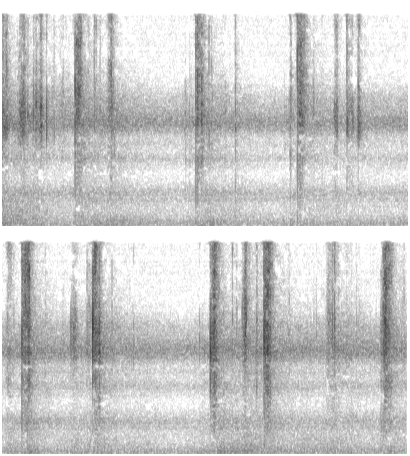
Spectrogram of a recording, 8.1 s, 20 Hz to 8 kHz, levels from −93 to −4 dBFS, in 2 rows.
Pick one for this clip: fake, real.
fake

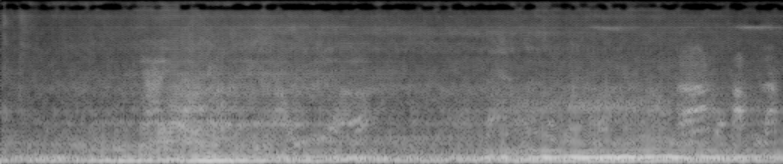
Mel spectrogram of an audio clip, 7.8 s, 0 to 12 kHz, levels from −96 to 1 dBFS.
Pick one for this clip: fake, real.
fake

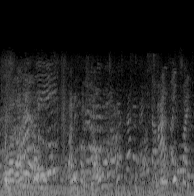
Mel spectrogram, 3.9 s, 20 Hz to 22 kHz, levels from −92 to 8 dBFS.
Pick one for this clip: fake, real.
fake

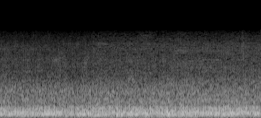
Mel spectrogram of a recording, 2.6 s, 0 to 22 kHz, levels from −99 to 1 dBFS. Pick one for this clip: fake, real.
fake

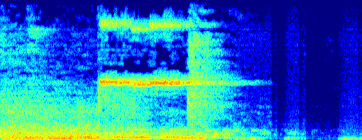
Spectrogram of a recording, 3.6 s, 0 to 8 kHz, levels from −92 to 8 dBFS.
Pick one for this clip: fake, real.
fake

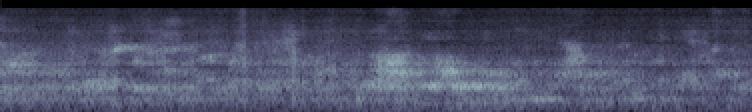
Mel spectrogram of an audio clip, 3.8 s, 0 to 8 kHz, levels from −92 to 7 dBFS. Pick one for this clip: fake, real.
fake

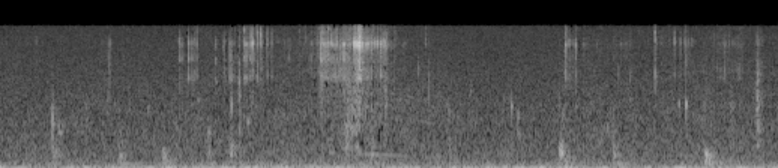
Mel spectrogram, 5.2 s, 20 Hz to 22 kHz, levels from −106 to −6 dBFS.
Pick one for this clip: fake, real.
real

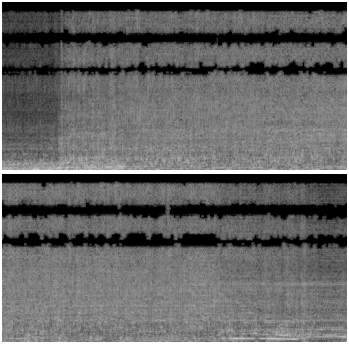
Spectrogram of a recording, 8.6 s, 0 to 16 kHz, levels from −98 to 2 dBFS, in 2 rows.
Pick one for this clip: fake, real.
fake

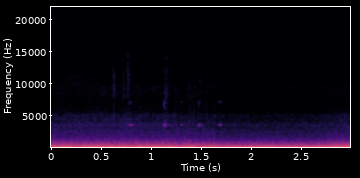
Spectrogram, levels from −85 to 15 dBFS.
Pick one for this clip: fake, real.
real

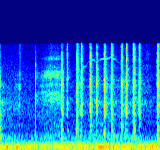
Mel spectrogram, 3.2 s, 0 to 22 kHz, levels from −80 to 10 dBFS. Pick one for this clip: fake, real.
real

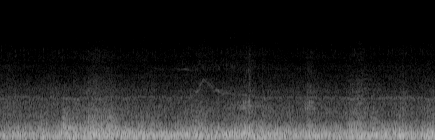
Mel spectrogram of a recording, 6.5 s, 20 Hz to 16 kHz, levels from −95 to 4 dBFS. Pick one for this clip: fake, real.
real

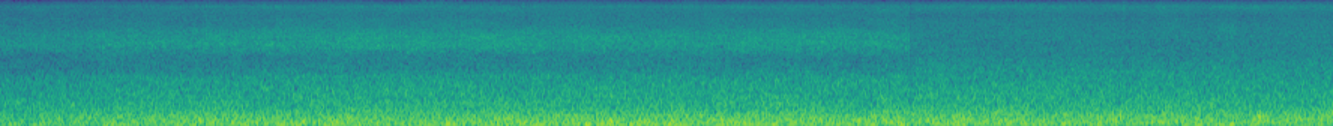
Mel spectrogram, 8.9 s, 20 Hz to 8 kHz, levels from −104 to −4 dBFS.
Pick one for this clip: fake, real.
fake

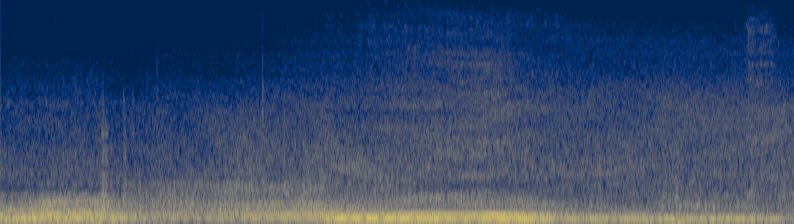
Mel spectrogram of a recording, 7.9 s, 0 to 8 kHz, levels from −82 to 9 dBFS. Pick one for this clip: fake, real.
real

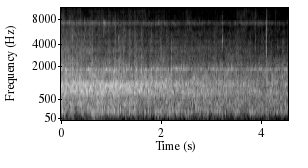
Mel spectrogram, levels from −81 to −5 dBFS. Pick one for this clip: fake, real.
fake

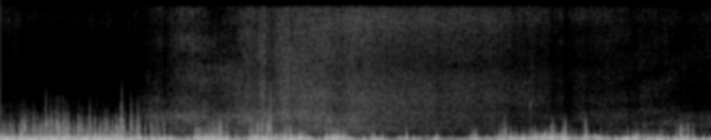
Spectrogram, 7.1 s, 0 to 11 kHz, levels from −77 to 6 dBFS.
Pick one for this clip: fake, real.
real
